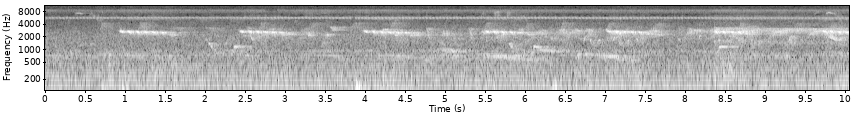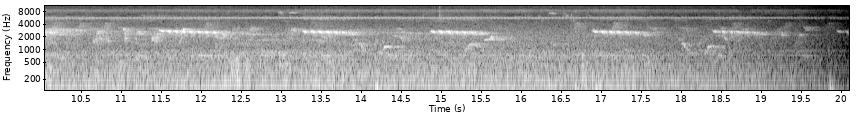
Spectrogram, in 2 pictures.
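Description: Faint outdoor ambience: a bird repeats a short, slightly falling trilled call about every second and a half over a steady high insect drone, with a couple of faint low thumps. Everything fades out near the end.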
